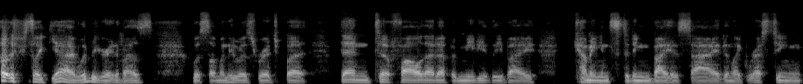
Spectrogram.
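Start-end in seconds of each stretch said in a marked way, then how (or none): 0.5-2.8 put-on dry, flat, deadpan, sarcastic teasing tone. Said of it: "kinda messing with him right now".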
